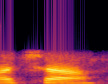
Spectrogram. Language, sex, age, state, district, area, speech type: Urdu, female, 30-45, Uttar Pradesh, Rampur, urban, conversation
